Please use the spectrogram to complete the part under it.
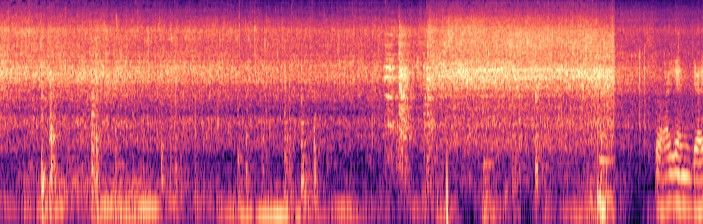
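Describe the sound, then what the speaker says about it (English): Pork adobo with garlic and onions sizzling in a pan as it is stirred, a steady close frying hiss broken by scrapes and clinks of the utensil, swelling louder midway, with no talk. "i-mix ko lang yan siya para yung lasa ng garlic at saka onions magkapit sa pork"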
